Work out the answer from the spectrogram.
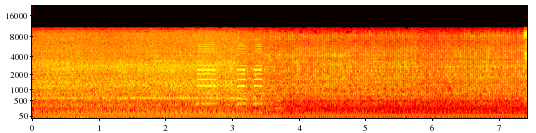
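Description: Vehicle engine running steadily, with a horn tooting three short times about two and a half seconds in.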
